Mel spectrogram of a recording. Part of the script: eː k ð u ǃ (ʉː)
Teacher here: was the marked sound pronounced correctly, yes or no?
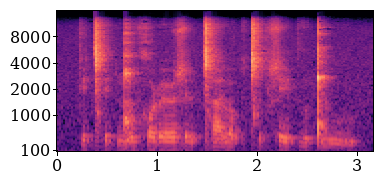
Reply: no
